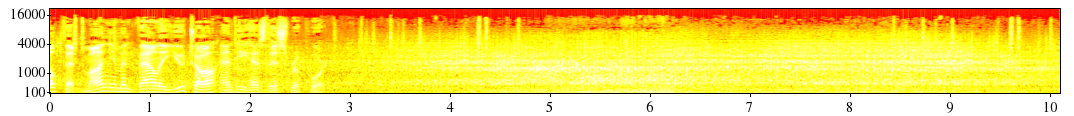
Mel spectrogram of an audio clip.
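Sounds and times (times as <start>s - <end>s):
speech: 0.0s - 3.0s
race plane engine roaring while diving from the sky: 0.0s - 10.0s.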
